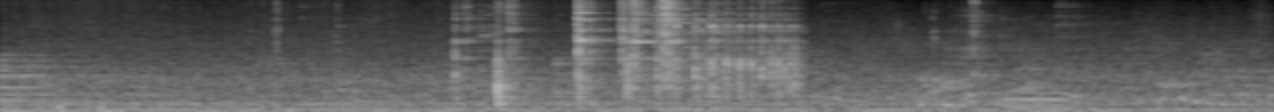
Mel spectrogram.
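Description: Stainless steel tableware clinking: a few sharp clinks a little over two seconds in, then about a second of bright, ringing metallic rattle made of rapid repeated clinks that stops about four seconds in.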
